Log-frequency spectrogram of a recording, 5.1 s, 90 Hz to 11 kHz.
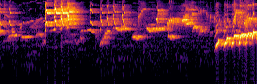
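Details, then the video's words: Varied white-rumped shama kretekan song meant to stir a lazy bird into singing in the morning: rapid mix of whistled slurs and harsh bursts, ending in a rising, strengthening whistled phrase. "MURAI BATU LANGSUNG NGEGASS KRETEKAN K4SAR SUARA RAME || Memancing emosi murai batu malas bunyi"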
